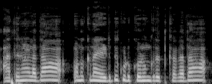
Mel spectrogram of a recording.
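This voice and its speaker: A man voicing a doting young man in a cartoon love story, teasing and then gently comforting his crying sweetheart. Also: sits high, flat delivery, racing, no room sound, natural voice. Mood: coaxing. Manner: coaxing, affectionate and teasing. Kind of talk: cartoon voice acting.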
